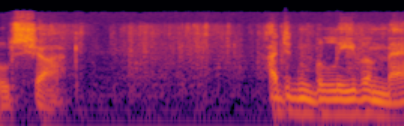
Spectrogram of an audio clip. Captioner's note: paper rustles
